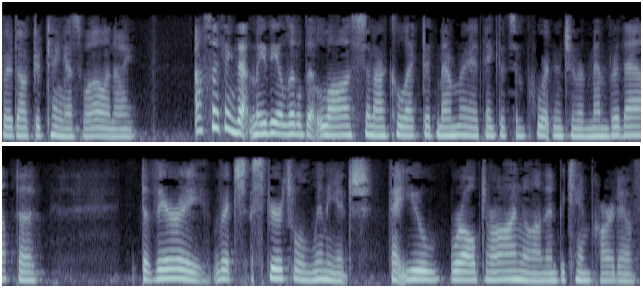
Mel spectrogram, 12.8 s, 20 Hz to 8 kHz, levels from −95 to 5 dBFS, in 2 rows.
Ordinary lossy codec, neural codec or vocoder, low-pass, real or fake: MP3, 24 kbps; codec, 16 kHz, 1 kbps, FunCodec, trained on Chinese and English, 50 frames a second; 7.2 kHz; fake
